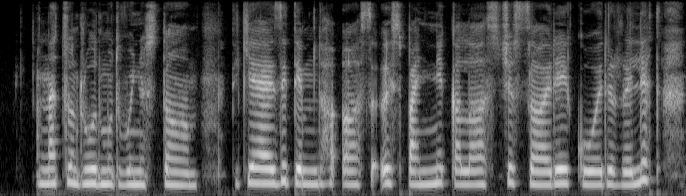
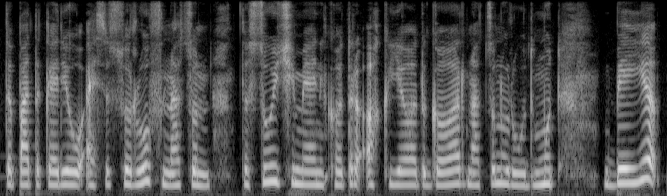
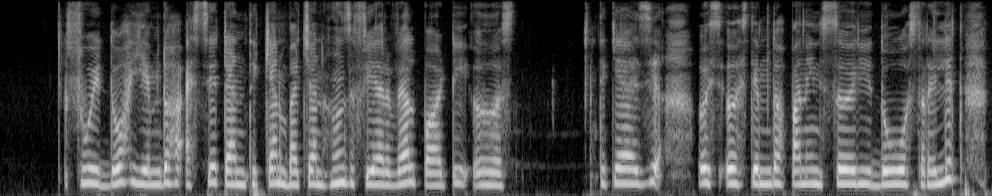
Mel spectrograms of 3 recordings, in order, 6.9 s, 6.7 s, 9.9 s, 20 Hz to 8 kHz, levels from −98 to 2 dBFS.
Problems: background sounds at intervals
